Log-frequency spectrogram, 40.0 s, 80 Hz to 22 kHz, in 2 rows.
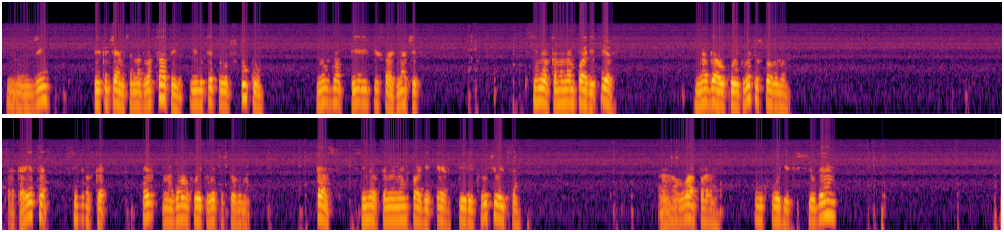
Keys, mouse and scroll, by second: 0.2 g, 2.0 click, 10.2 KP_7, 11.7 r, 15.4 KP_1, 19.9 click, 20.7 KP_7, 22.3 r, 24.8 middle click, 25.9 click, 26.8 KP_7, 27.9 r, 30.5-32.2 middle drag, 33.3 click, 34.3-35.5 middle drag, 35.7 g, 37.5 scroll up 1, 37.7-39.0 middle drag, 39.8 g.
